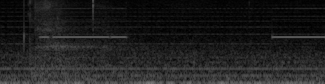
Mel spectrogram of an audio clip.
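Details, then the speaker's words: Dead Toshiba laptop hard drive PCB, not detected in BIOS: after hot-air removal of a suspected capacitor, the meter gives two steady continuity beeps across the rail; short still present. "Just apply the flex, use the heat gun, removed it, and we will test now. Yep, short is there."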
